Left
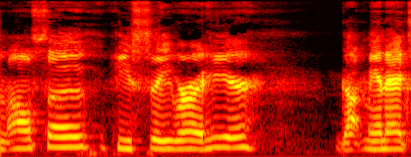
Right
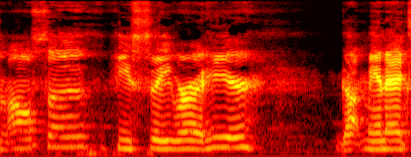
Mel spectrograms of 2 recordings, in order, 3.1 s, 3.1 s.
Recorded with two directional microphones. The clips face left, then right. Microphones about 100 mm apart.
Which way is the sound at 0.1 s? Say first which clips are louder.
Left 7 dB; 70° left (ahead or behind).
